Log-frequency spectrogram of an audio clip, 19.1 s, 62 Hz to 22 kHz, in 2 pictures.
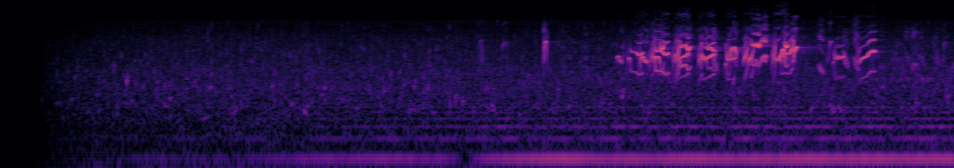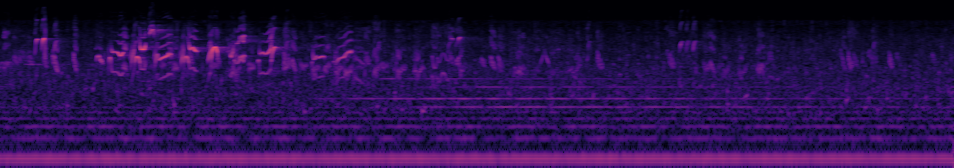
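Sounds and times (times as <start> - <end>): steady low hum: 4.6 - 19.0.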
